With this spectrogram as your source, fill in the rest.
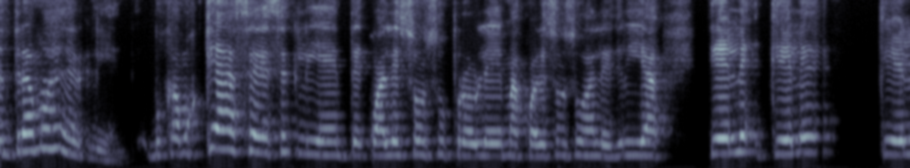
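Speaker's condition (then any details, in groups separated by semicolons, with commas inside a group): No condition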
